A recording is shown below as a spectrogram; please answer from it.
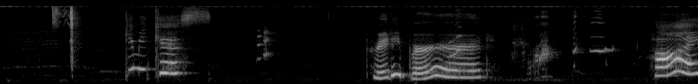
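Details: A pet male Senegal parrot chatters back at its owner talking to it close by, in short bursts of wavering, voice-like squawks, sharp clicks and whistles.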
